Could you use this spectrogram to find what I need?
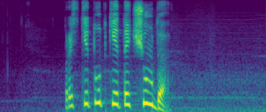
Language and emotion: Russian, positive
